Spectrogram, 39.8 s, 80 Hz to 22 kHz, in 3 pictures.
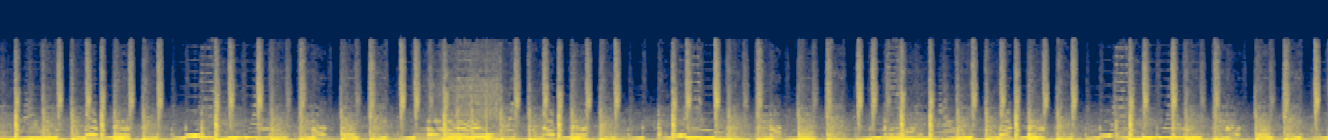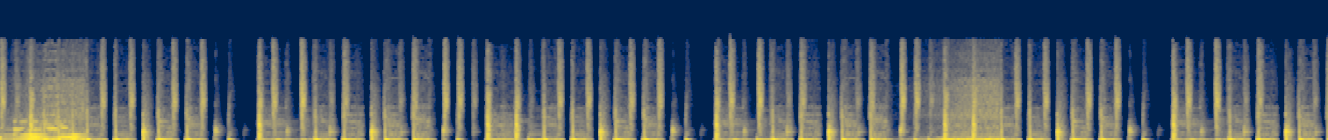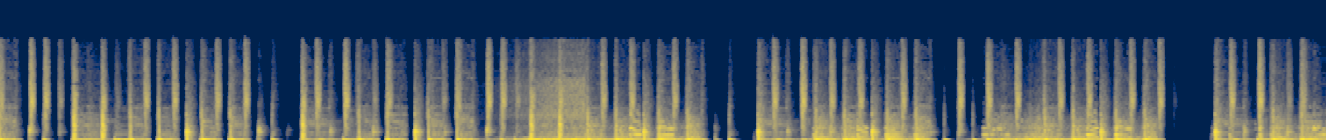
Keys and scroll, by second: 2.4 2, 3.5 Return, 10.6 l, 16.2 3, 16.6 0, 18.0 BackSpace, 18.8 4, 20.6 Return, 29.0 e.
